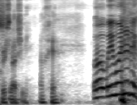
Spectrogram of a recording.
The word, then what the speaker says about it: Versace: Yes, it's Versace.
